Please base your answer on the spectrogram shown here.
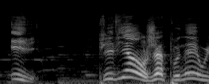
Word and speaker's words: Eevee: Ils ont pris les deux premières lettres de évolution, E et V, qui se prononcent en anglais Eevee.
